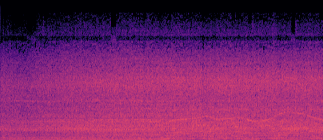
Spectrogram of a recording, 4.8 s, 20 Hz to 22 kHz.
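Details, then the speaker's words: 2008 Honda Accord with intermittent no-crank from a leaking 3-year-old battery that corroded the terminal: after terminal repair, smooth steady idle into a clean, even rev with no misses or knocks; running normally. "Okay, good. Let me shut it off. Let me shut it. Alright, good deal. So obviously the battery electrically is still okay."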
